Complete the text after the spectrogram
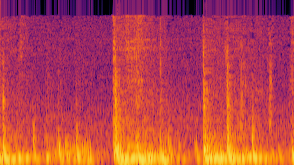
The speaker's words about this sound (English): And immediately, it was so loud that my eyes opened. Immediately, I hear the knock, and I'm awake, and followed immediately by this sound.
